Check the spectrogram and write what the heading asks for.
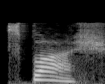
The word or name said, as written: splosh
